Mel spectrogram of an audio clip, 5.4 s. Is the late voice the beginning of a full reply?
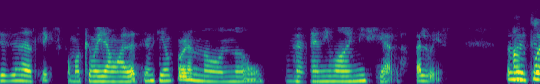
No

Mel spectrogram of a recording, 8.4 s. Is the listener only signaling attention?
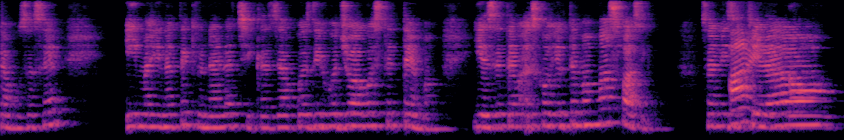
No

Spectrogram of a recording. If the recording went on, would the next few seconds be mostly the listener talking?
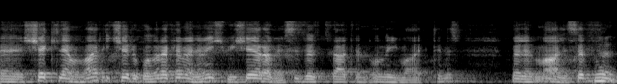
Yes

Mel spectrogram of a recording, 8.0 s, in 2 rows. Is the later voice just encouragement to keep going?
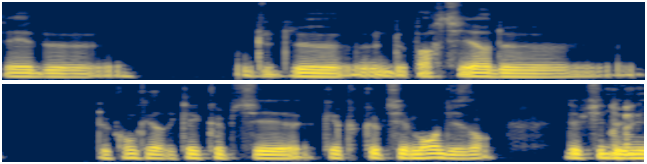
Yes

